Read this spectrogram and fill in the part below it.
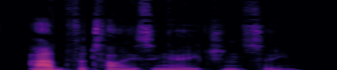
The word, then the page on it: advertising agency: British English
